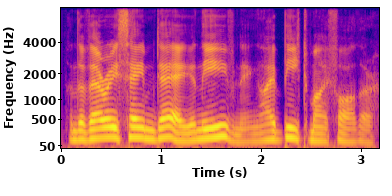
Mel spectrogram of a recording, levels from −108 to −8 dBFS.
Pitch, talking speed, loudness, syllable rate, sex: 140 Hz, 225 wpm, -16 LUFS, 5.3 syllables/s, male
